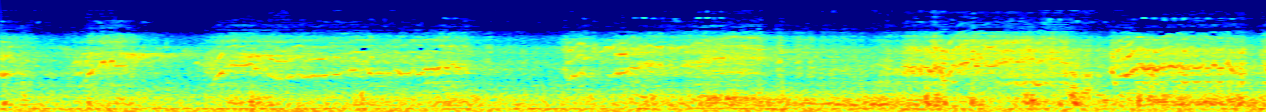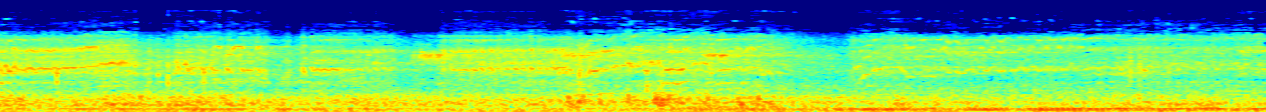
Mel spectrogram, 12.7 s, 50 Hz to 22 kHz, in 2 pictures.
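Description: Brushless electric motor of an RC monster truck (Turnigy XK-4074 2000KV on a 4S lipo) whining, rising and falling in pitch again and again as the throttle is worked while it drives.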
